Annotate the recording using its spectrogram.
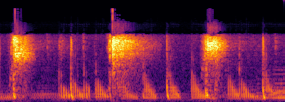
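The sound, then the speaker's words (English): Three sharp, loud face slaps crack out about a second apart, each a quick bright smack, layered over a bouncy tonal backing that keeps playing between them. “Slap your face!”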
